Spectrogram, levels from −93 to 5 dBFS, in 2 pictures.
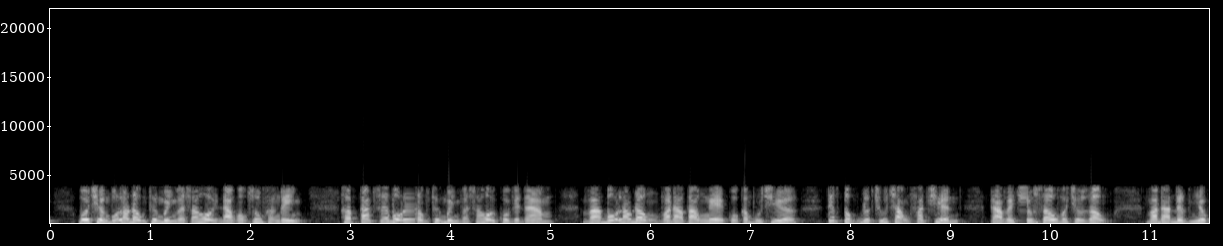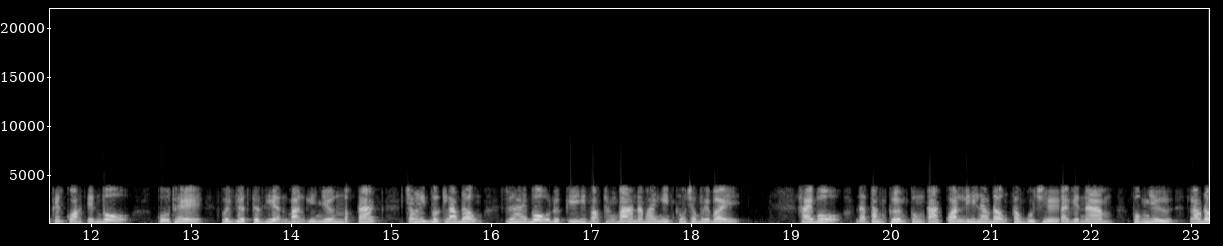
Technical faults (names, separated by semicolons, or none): iLBC codec; lost iLBC frames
